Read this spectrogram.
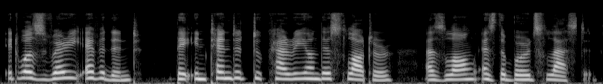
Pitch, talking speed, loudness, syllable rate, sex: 240 Hz, 170 wpm, -17 LUFS, 4.7 syllables/s, female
